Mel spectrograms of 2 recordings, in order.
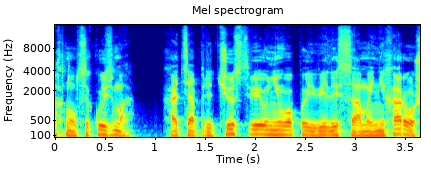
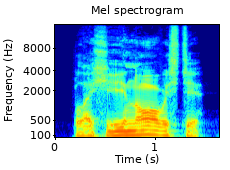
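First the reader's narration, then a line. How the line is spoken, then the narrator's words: Sigh. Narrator (Russian): вздохнул Венедим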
